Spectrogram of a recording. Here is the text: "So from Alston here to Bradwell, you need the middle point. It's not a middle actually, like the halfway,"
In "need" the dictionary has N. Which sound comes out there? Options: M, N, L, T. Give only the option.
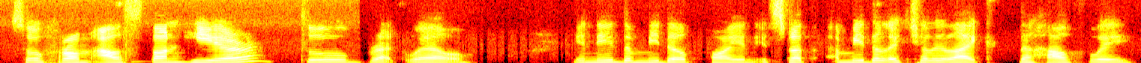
N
